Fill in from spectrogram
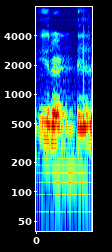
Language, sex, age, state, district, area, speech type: Tamil, male, 18-30, Tamil Nadu, Krishnagiri, rural, read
